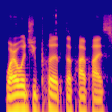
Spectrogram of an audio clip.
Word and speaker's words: Popeyes: And Frank is the only one that's had the Pie Pies. – Pie chicken. Pies? Why'd you say it like that? – Popeyes. – There you go.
